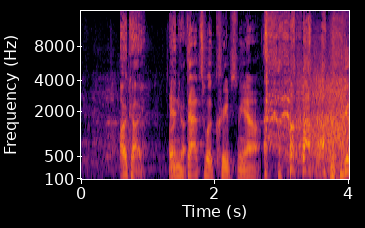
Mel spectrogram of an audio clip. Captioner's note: laughter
